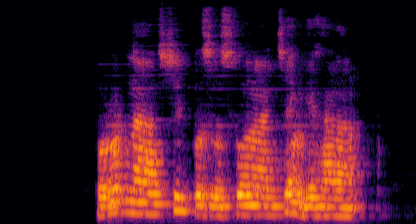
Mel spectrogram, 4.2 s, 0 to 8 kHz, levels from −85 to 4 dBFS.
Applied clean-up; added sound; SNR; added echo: neural mask model DeepFilterNet 3.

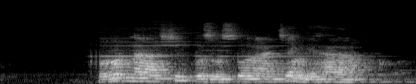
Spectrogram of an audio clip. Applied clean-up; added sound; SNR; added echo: neural separator model SepFormer DNS4.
